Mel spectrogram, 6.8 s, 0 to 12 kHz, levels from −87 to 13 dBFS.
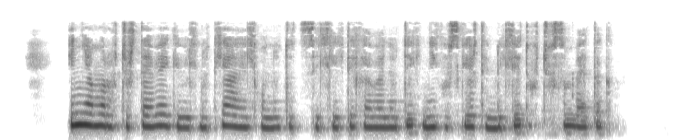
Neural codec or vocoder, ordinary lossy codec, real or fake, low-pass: none; MP3, 96 kbps; real; 7.2 kHz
